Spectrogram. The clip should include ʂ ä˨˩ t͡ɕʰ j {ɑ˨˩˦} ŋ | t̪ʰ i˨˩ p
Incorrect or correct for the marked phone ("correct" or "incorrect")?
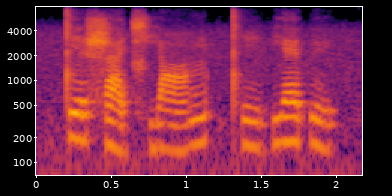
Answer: incorrect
